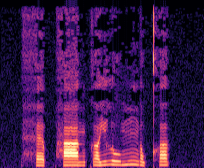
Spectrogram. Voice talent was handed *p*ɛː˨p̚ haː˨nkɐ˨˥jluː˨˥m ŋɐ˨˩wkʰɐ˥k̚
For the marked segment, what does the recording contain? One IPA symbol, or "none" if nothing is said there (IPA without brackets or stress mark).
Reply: h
